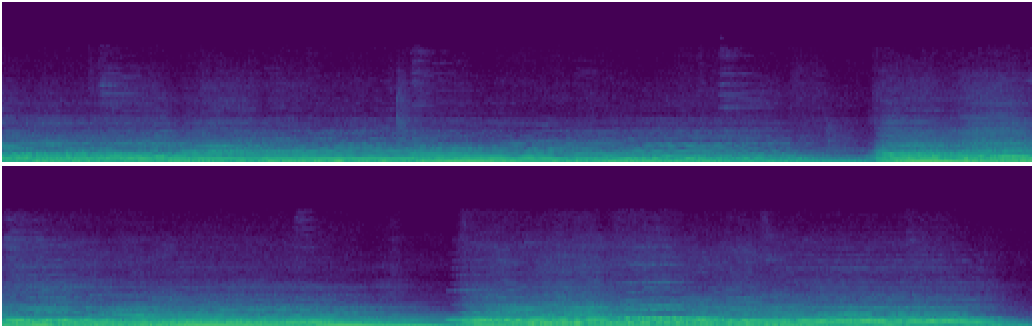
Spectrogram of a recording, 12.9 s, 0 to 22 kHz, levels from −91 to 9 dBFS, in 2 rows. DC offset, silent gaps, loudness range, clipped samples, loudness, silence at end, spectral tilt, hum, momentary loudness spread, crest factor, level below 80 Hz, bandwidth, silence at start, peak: 0.4%; none; 3 LU; under 0.1%; -26 LUFS; 0 s; -8 dB/octave; none; 6 LU; 14 dB; -74 dBFS; 9.6 kHz; 0 s; -12 dBFS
